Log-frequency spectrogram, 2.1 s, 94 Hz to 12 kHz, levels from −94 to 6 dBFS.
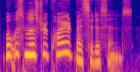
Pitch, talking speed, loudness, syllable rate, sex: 270 Hz, 170 wpm, -17 LUFS, 5.3 syllables/s, female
